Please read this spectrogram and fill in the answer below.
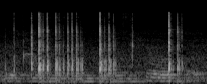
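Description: Computer keyboard typing: a quick run of key clicks about half a second in, then single taps at about one second and near the end.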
